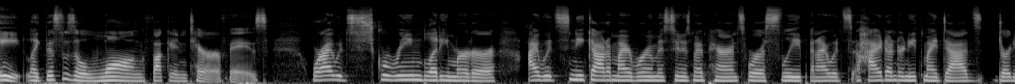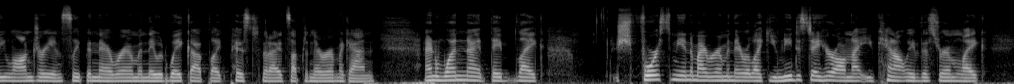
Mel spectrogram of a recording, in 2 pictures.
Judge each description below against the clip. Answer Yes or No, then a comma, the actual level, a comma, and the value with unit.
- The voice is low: No, medium, 175 Hz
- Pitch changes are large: No, average, 2.7 semitones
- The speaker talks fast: Yes, fast, 250 wpm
